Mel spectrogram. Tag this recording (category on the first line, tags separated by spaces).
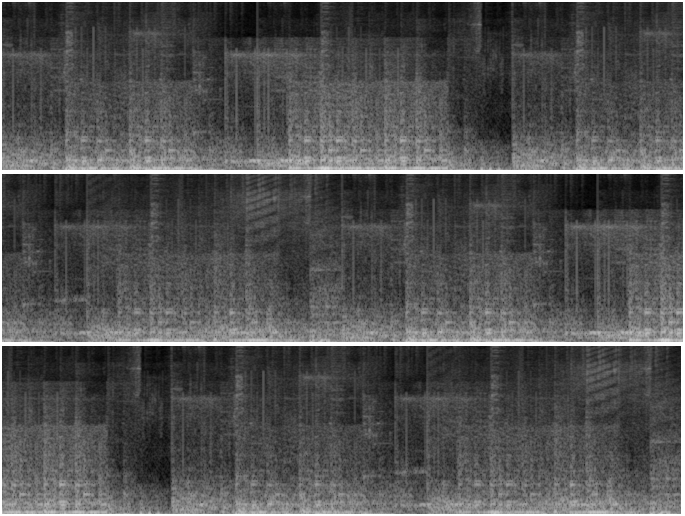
Instrument samples > Percussion
Underground Alien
